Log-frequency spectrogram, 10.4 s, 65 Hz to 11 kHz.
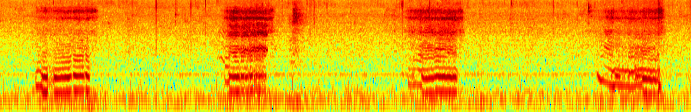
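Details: Four tonal, buzzing snores at roughly 21 a minute, each on a breath in, over a quiet background, from a sleeping cat; snoring.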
